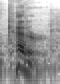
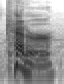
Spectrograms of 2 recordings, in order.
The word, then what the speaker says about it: Keter: But the next best thing is Keter, rhyming with cheddar. It's not by any means Keter, rhyming with meter.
